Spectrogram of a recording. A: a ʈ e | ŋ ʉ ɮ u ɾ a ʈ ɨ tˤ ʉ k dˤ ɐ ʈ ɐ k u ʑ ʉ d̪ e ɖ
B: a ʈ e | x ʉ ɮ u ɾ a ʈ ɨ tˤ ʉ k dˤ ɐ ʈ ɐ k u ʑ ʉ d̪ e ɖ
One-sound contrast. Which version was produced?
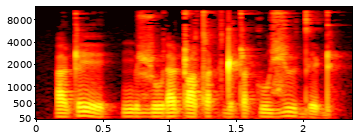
A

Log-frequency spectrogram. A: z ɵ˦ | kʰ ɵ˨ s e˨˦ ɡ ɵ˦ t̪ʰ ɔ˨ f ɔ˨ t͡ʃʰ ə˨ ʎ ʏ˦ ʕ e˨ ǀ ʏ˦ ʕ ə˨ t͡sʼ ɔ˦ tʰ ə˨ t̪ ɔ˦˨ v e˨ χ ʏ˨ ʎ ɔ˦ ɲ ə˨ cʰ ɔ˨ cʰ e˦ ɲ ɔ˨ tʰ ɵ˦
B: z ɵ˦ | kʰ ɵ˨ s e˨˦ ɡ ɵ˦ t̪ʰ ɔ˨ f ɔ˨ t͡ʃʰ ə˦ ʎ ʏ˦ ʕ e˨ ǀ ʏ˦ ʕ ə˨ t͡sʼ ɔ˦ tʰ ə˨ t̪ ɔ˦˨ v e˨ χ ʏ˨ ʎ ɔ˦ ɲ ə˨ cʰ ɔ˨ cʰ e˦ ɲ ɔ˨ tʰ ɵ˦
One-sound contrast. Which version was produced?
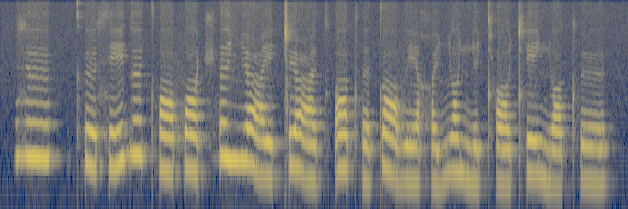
B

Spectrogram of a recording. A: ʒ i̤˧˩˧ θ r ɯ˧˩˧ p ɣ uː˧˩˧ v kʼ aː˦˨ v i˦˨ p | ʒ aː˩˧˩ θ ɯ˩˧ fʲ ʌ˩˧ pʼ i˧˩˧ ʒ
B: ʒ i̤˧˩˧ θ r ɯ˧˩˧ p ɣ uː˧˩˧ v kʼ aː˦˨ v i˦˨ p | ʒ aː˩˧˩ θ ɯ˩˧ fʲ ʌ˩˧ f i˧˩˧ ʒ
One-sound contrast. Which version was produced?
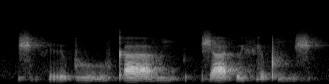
A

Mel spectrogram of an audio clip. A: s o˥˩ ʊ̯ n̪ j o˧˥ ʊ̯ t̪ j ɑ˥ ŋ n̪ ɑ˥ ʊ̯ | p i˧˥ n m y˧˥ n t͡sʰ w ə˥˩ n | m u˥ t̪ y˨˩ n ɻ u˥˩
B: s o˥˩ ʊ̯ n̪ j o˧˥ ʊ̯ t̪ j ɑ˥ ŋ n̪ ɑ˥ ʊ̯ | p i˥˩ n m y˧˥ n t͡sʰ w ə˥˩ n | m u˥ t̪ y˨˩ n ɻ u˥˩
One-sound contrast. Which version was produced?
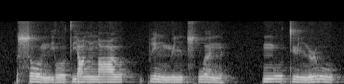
B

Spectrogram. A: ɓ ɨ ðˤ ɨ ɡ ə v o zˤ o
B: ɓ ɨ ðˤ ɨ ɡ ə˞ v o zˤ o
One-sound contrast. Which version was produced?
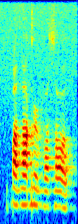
B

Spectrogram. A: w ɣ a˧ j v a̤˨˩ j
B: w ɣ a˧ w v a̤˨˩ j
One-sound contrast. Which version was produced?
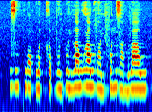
B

